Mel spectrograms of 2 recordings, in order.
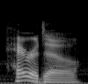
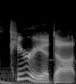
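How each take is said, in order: First: It starts without 'period' and ends in 'o'. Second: It starts with 'period' and ends in 'ot'. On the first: The speaker calls it right. "now you're saying it's perido?" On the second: The speaker calls it wrong. "I see the word period. ... And then there's an O T"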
